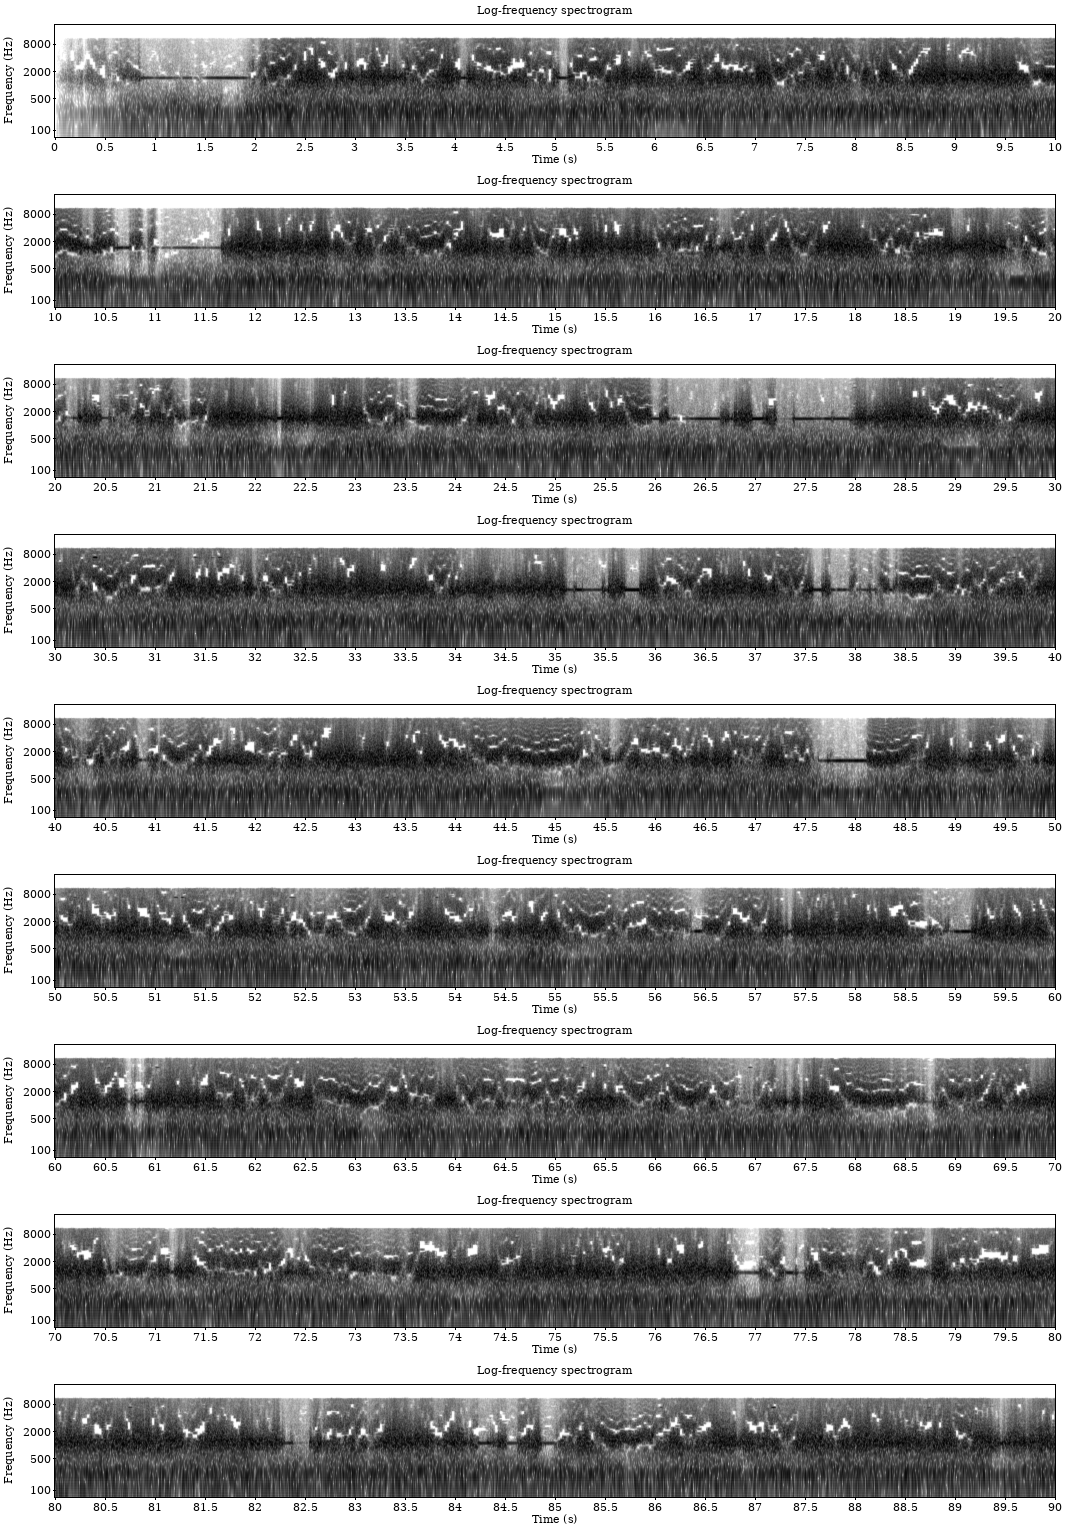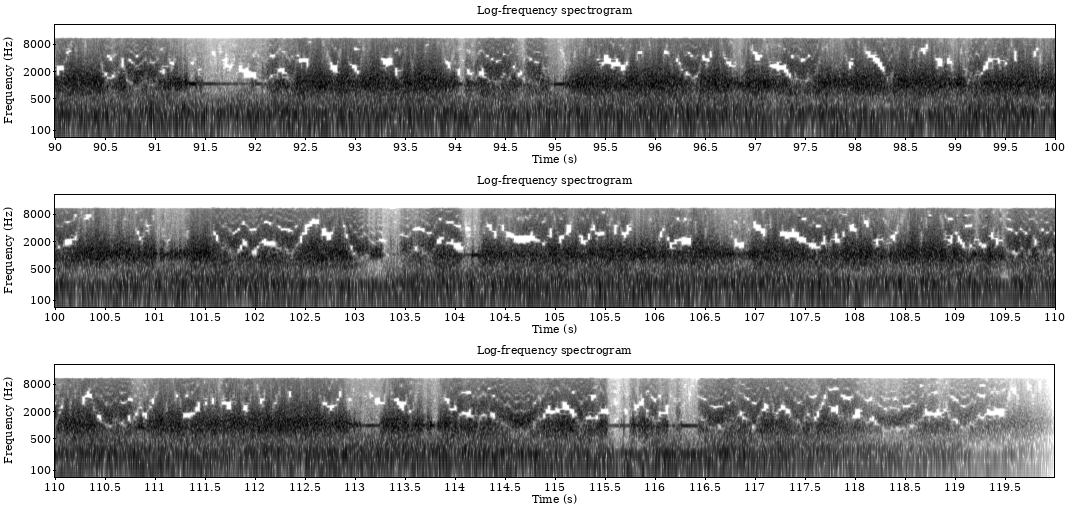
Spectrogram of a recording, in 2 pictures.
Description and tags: This sample is part of the “Wind” sample pack. Created using Reaktor from Native Instruments. Wind with radio interference.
